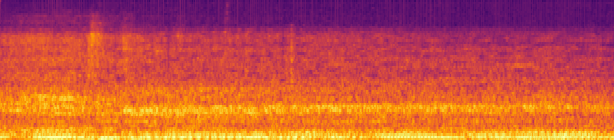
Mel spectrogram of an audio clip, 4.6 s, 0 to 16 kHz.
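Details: Bajaj Pulsar 135LS after clutch housing work for wobble and loud whining in gear: smooth, low, steady engine hum, no whine rising over it; clutch side quiet, a faint sound remains.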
